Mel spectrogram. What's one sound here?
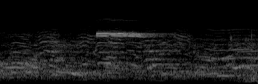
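A referee blows a short, shrill whistle.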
